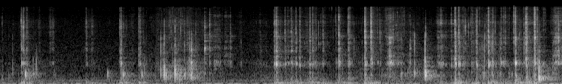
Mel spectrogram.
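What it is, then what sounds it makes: Dry soap chunk. A black utility knife blade cuts and scrapes a solid, dry, palm-sized blue-green soap chunk held in the hand, breaking it into crumbly flakes. Quick, dry crackling scrapes and bright ticking clicks come in uneven bursts with almost no ring. A faint tonal edge sits in the mids, and the scraping grows denser in the second half.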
